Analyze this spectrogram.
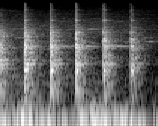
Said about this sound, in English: I'm chipping away the old paint.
